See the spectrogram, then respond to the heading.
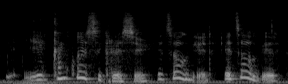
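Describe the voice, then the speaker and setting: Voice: mid-range voice, sing-song, brisk, vocal fry, mellow, a little hiss or hum, pitched above the performer's own voice. A gaming host voicing a jittery, grandiose young male mad scientist, theatrical and stammering, from a visual novel. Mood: flustered.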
